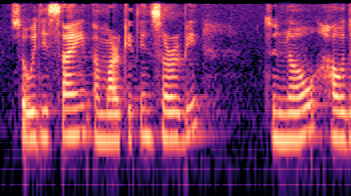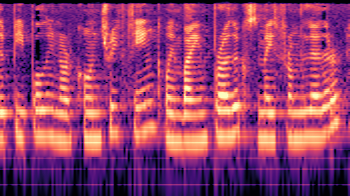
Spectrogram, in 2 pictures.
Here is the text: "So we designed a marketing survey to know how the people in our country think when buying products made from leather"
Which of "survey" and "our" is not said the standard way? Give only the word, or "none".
survey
